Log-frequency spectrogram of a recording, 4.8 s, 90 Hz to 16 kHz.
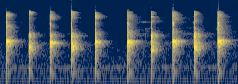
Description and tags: Klackern - Mouth 03
Klackern out of the mouth. Clean.
Clean, Klack, Microphone, NoiseReduction, Record, Sample, Voice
